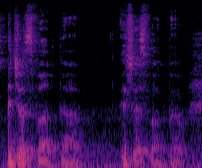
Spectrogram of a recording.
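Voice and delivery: low, soft disgusted mutter. Real, not acted. Vlogger muttering to viewers, fed up and soft. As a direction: mutter it under your breath, fed up.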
